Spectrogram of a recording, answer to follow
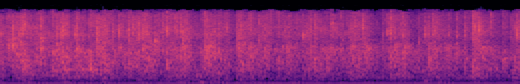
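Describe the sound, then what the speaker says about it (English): Audience applause at a city council meeting in honour of a children's team; dense, continuous clapping from a crowd, fairly loud and steady for the whole stretch with no talk over it. "this is a round of applause for these kids"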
